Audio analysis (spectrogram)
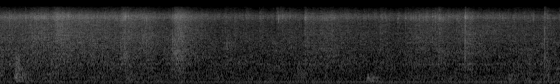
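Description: Egg mixture stirred and cooking in a pan, a steady close sizzle and hiss with faint scraping stirs, no voices.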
